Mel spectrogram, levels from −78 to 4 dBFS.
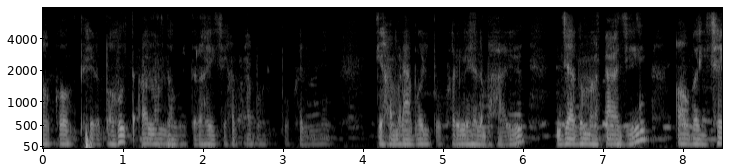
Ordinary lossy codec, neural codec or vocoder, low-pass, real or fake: none; codec, 44.1 kHz, 7.8 kbps, Pupu-Codec; 7.2 kHz; fake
